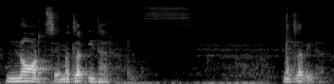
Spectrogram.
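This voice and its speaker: A man teaching physics in a classroom lecture style, calling students "beta" and drawing out English question text slowly. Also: mid-range voice, steady tone, dark tone.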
